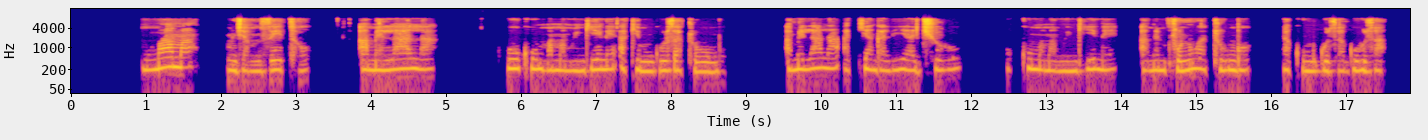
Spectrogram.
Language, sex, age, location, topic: Swahili, female, 18-24, Kisumu, health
